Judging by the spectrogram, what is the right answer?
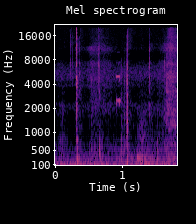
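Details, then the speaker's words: Mk7 Ford Transit: the blown red 10A OBD fuse in the hidden fuse box was replaced. A brief thin beep over soft handling clicks shows the scan tool powering up, meaning the OBD port works again. "You hear that beep? It's on now. So let's see what the faults are now."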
